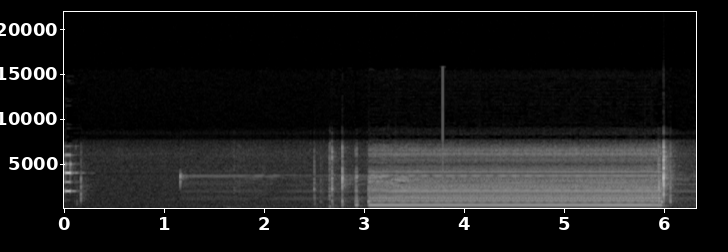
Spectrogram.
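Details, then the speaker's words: GE 6.0 cordless telephone (27909) after repair, on a real outside line through a switch box with the analyzer removed, before calling a time-and-temperature number: clicks, a short beep, then a clean steady dial tone for about three seconds; the line works normally. "we can call a time and temp number we'll go ahead and give you some dial tone"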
